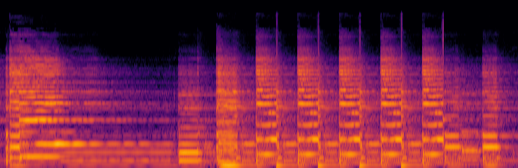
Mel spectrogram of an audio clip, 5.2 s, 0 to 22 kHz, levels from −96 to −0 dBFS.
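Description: At 2.77 s a broken-record loop begins: a 0.42 s fragment of audio repeats exactly, back to back, four times until 4.43 s. The player, encoder or stream likely stalled and kept resending its last held fragment, so the audio belonging to that span is lost.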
